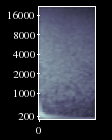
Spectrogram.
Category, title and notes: Instrument samples > Synths / Electronic
TR-606-mod-sn OneShot 05
606, Analog, Bass, Drum, DrumMachine, Electronic, Kit, Mod, Modified, music, Snare, SnareDrum, Synth, Vintage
